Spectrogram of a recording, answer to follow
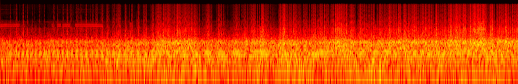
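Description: Motorcycle engine running while accelerating along a highway, with wind noise on the microphone. The sound grows louder after the first few seconds as speed rises.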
